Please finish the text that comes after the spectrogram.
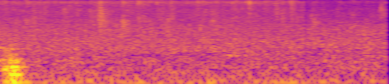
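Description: Monsoon-season rain falls in an even, continuous patter and hiss, quiet and steady throughout with no other sounds standing out.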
